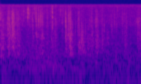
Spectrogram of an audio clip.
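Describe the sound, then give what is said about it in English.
Steady rain during a thunderstorm while driving, a dense, continuous hiss of drops spread across the whole stretch with no talking. “Okay, and the rain's picking up again.”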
